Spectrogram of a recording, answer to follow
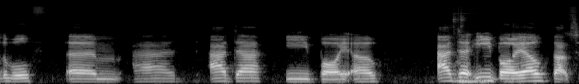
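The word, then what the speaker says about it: Adarabioyo: Ada Iboyo, that's how you pronounce Ada it.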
